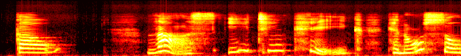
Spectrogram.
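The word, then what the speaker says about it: 糕: away and cure disease in chinese cake has the same pronunciation as height bows are pronounced as gao thus eating cake can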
